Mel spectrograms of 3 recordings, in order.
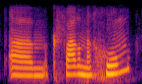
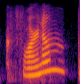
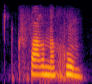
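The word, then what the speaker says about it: Kfar Nachum (כפר נחום): Well, actually, there's a band that Matt Heafy from Trivium was in, and I always thought it was pronounced Kfarnum, but in Hebrew... Kfarnum, whatever. In Hebrew, it's pronounced the way that I pronounced it before.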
